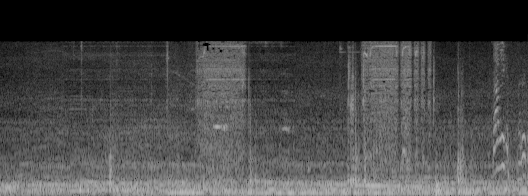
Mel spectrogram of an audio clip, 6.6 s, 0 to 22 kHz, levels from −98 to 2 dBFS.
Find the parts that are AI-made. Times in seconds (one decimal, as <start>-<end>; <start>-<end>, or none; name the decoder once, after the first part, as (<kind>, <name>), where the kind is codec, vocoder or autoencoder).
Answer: 0.8-2.1 (codec, SNAC); 3.0-3.7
